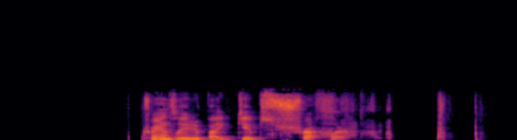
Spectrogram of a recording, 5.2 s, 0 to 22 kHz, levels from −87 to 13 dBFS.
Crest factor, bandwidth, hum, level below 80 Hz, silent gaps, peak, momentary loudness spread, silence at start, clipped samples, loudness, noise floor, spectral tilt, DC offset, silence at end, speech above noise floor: 22 dB; 8.2 kHz; none; -68 dBFS; 3.97-4.33 s; -6 dBFS; 23 LU; 1.45 s; under 0.1%; -22 LUFS; under -90 dBFS; -3 dB/octave; under 0.1%; 0.75 s; over 67 dB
